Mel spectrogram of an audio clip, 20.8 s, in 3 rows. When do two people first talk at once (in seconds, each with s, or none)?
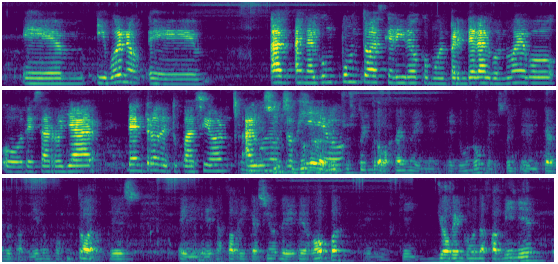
9.8 s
